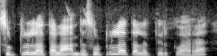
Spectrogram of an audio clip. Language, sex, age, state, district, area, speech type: Tamil, female, 18-30, Tamil Nadu, Kallakurichi, rural, spontaneous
